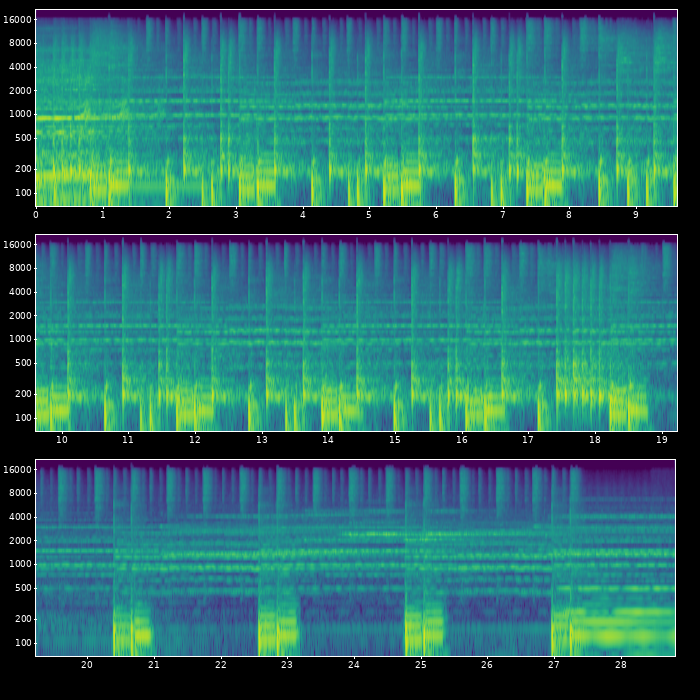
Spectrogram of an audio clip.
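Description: A loud rock song by a Chilean band, with a full band and a driving, steady drum beat under dense guitars; near the end the drums drop away, leaving sustained chords punctuated by sparse, regular hits.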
